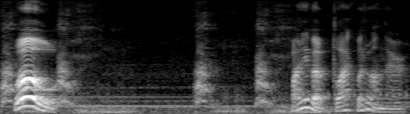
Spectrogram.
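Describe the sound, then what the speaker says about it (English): A dog in Goosebumps: The Game lets out a loud, close bark right at the start, followed by someone talking over quieter game sounds. "That dog attacked as soon as you enter your neighborhood."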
